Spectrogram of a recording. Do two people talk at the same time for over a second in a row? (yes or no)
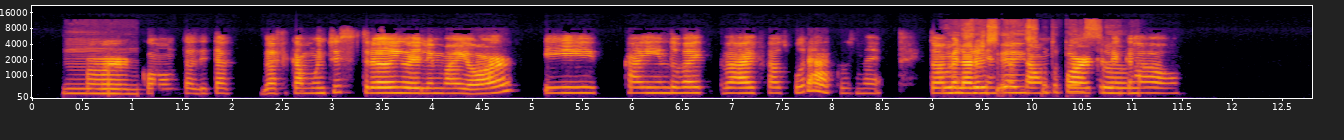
yes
